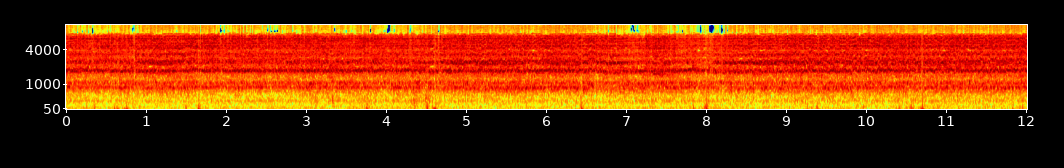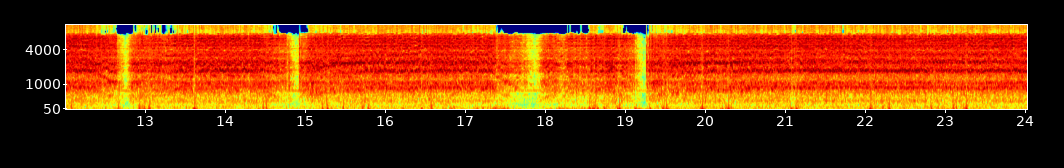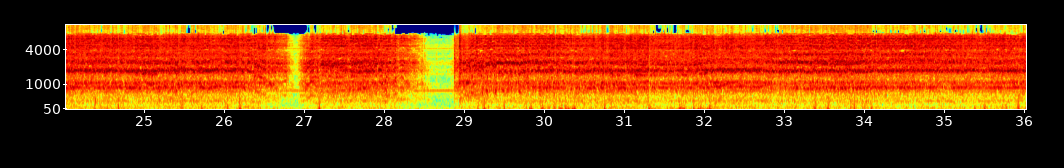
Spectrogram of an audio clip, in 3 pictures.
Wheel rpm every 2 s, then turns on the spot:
230, 230, 220, 220, 210, 210, 150, 150, 170, 130, 220, 230, 230, 140, 120, 210, 220, 230.
none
